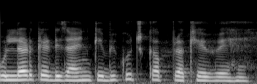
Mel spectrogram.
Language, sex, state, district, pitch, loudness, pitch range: Hindi, female, Maharashtra, Washim, 195 Hz, -16 LUFS, 185-210 Hz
